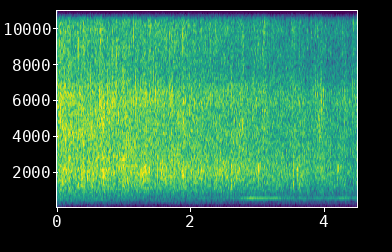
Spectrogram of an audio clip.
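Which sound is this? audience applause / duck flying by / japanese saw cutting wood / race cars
audience applause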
